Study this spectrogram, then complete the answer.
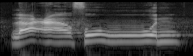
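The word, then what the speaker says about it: لَعَفُوٌّ: Ini perhatikan pemirsa laa bukan laa. Jadi laa laafu laafu. Kemudian fu di sini waunya tasydid. Jadi bacanya fuu fuwu bukan fu atau fu fuwu laafuwun. Laafuwun bacanya seperti itu ya.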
